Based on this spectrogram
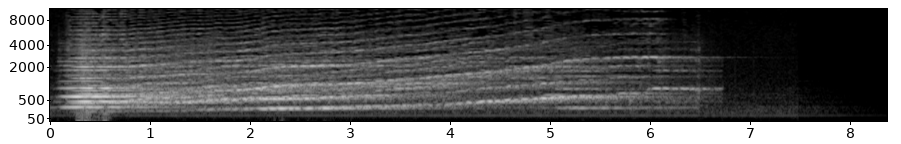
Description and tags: Violins Suspense 2
Violins playing glissando up slides on each of the 4 open strings (All at once!), But using tremolo articulations this time.
I did this by recording violin parts and stack them together, one on top of another in Audacity, then added reverb, and normalized.
This sound can be use for any kind of scary movie, scene, etc.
